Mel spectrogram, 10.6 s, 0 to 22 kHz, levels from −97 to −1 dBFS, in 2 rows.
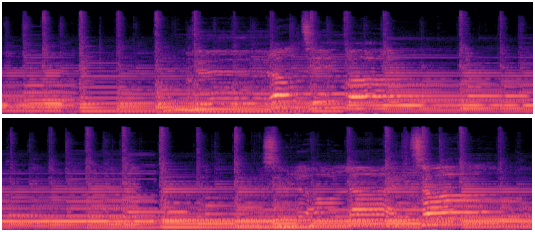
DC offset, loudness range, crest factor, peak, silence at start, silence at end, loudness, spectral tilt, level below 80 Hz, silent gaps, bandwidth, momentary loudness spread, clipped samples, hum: under 0.1%; 2 LU; 16 dB; -12 dBFS; 0 s; 0 s; -29 LUFS; -7 dB/octave; -62 dBFS; none; 15.5 kHz; 7 LU; under 0.1%; none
